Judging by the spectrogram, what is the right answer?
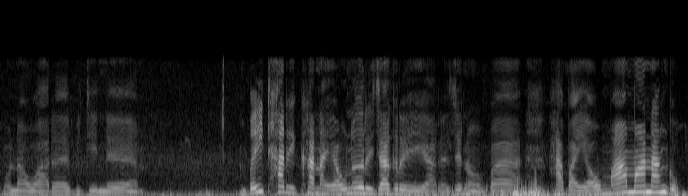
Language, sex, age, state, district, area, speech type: Bodo, female, 45-60, Assam, Baksa, rural, spontaneous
